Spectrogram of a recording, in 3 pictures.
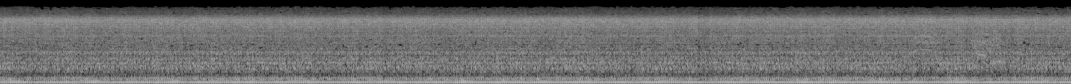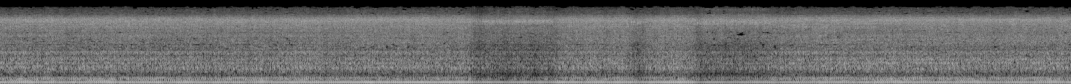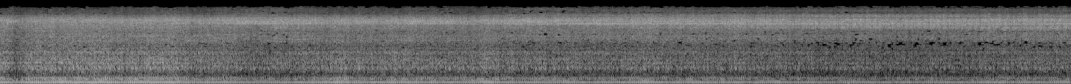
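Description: Small bench belt sander running steadily, with a drill spinning a fishing-float body against the belt and a steady sanding hiss.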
